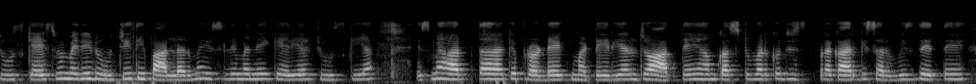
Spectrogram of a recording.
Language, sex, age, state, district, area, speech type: Hindi, female, 18-30, Madhya Pradesh, Chhindwara, urban, spontaneous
